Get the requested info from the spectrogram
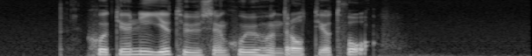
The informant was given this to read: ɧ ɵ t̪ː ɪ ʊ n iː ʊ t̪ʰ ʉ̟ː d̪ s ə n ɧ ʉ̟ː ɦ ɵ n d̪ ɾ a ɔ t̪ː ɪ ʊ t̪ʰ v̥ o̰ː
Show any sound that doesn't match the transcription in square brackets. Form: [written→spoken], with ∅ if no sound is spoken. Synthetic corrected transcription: ɧ ɵ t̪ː ɪ ʊ n iː ʊ t̪ʰ ʉ̟ː [d̪→∅] s ə n ɧ ʉ̟ː ɦ ɵ n d̪ ɾ a ɔ t̪ː ɪ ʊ t̪ʰ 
